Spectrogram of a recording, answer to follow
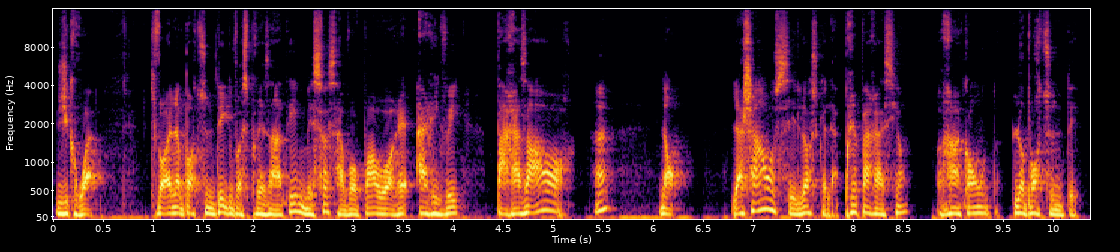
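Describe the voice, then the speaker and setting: A man's voice: on the low side, normal speed. A man with a Québécois accent hosting a casual news and business commentary show, chatty and tagging his remarks with rhetorical asides. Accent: Québécois French. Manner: chatty, keeps adding a rhetorical "hein?".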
